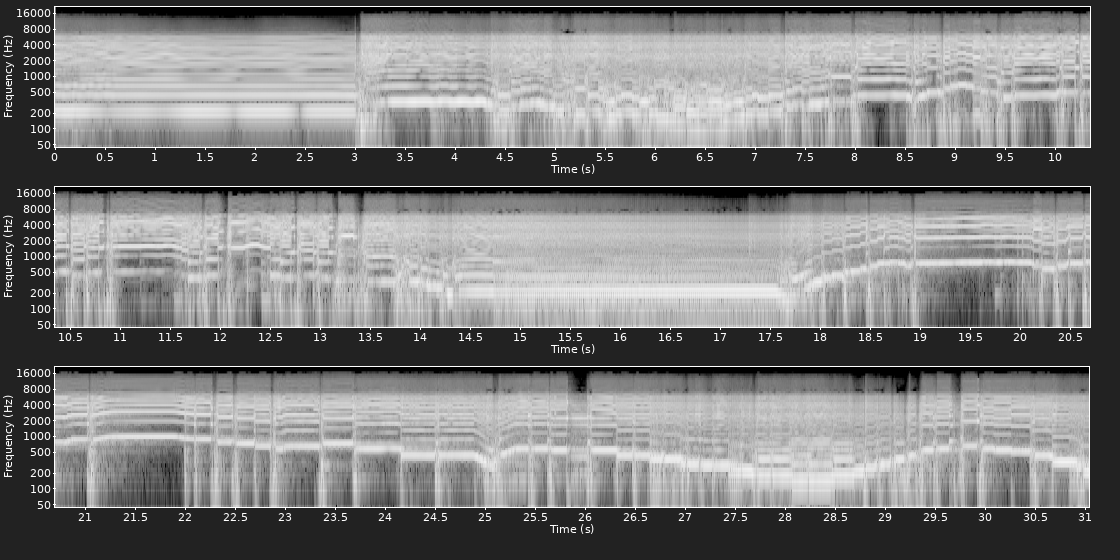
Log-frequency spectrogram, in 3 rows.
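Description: Macmull Telecaster-style electric guitar played through the Vox MVX150H amp head's lead channel, with mild overdrive. It opens on a held note, then fast lead runs and a long held chord about halfway, followed by wide string bends rising and falling with vibrato.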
